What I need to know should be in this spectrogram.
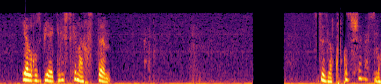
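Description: A young woman speaks with feeling, close by.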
